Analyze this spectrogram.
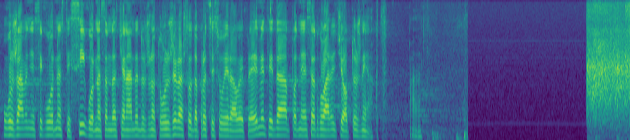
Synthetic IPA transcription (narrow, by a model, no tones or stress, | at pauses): uɡɾuʒaːʋaɲesiɡuːɾno̞st̪isiɡuɾnasamd̪at͡ɕe̞nad̪ed̪ut͡ʃnot̪uʒilˠaʃt̪ʋod̪apɾo̞t̪sesuiɾao̞ʋajpɾe̞ːd̪me̞t̪id̪apo̞d̪neseo̞d̪ɡo̞ʋaːɾajut͡ɕio̞p̚t̪uʒnia̰kt̪ | a̰d̪a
